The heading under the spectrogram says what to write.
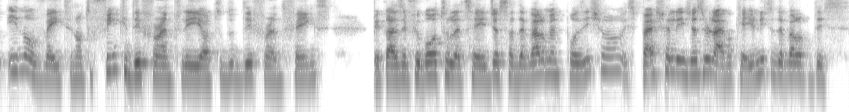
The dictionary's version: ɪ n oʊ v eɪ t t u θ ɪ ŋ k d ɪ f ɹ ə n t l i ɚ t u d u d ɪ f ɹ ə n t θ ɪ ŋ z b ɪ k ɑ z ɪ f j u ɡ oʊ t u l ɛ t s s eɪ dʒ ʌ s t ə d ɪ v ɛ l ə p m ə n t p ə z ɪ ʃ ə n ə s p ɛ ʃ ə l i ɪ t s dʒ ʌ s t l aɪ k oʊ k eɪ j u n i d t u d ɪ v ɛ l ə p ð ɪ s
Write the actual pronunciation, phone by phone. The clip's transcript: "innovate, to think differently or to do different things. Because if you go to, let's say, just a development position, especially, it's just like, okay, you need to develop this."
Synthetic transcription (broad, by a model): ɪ n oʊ v eɪ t t u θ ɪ ŋ k d ɪ f ɹ ə n t l i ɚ t u d u d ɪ f ɹ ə n t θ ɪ ŋ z b ɪ k ɑ z ɪ f j u ɡ oʊ t u l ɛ t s s eɪ dʒ ʌ s t ə d ɪ v ɛ l ə p m ə n t p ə z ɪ ʃ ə n ə s p ɛ ʃ ə l i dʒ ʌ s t l aɪ k oʊ k eɪ j u n i d t u d ɪ v ɛ l ə p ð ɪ s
